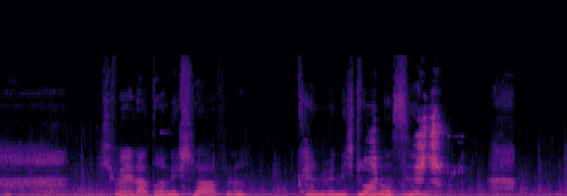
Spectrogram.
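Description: A young girl speaks anxiously and quietly.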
